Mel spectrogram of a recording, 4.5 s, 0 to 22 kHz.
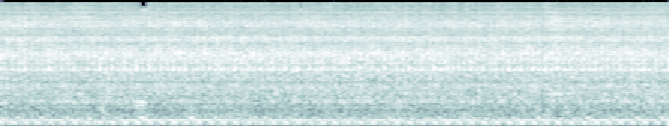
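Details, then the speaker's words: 2001 Toyota Camry after fitting a pod filter air intake: a low idle with a slightly uneven, lumpy beat and no clear knock. The owner suspects the throttle body, a possible leak at the intake clamps, and notes it is running rich. Rough idle, cause unconfirmed. "yeah, now we got that idle issue. It doesn't idle [Music] properly. can be really hard to notice, but like it just like almost sounds like um one of those cars that are really thirsty for fuel and she's like um something to do with the throttle body."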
